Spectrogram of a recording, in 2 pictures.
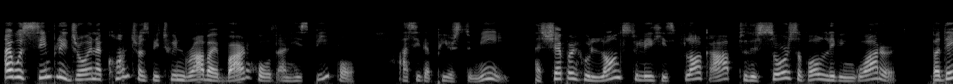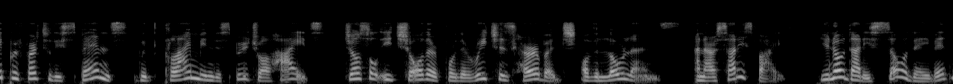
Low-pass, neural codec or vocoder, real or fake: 7.2 kHz; none; real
